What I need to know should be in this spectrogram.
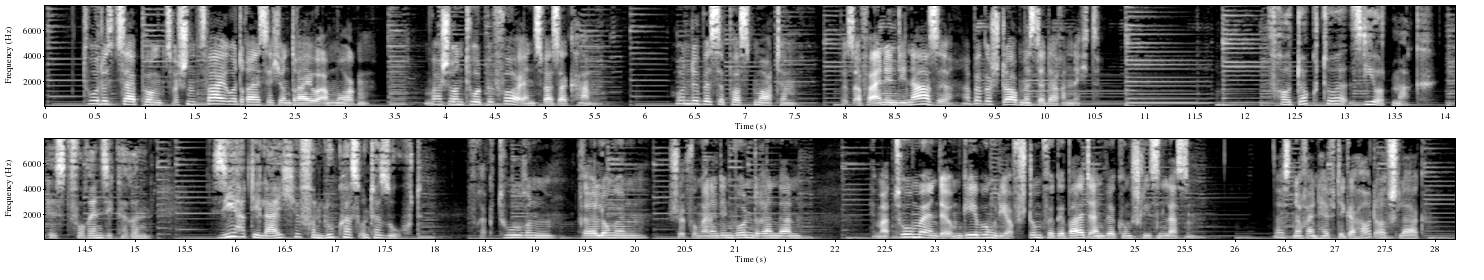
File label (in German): Hoerspiel; dradio; Wer Hat Lukas Gebissen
